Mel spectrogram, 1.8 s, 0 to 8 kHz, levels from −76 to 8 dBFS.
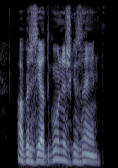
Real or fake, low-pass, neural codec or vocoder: fake; 7.2 kHz; vocoder, 44.1 kHz, 80 mel bands, Vocos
